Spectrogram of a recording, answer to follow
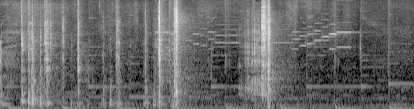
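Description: Instant Pot Duo lid being set on the pot and turned shut: a run of plastic-and-metal clicks and knocks in the first couple of seconds, with a short scrape later, over background music.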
